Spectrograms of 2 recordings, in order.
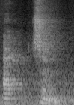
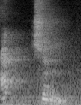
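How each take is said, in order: First: The middle consonant is a ch sound. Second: The same.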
